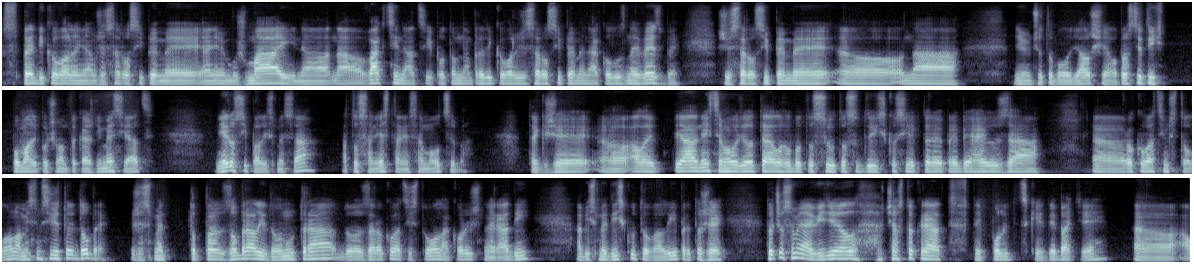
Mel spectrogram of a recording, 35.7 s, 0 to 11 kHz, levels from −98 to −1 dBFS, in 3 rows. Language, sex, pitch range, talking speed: Slovak, male, 110-130 Hz, 170 wpm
